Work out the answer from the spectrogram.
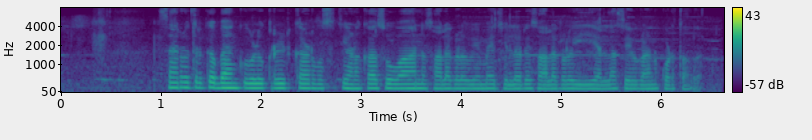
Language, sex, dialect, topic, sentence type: Kannada, male, Dharwad Kannada, banking, statement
